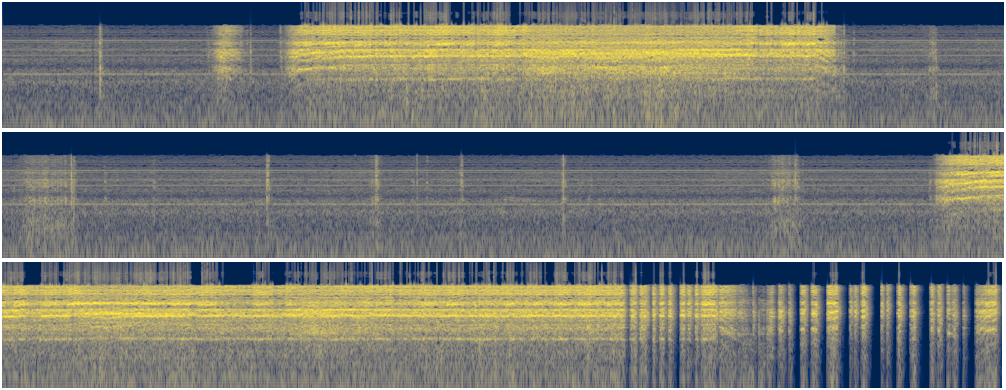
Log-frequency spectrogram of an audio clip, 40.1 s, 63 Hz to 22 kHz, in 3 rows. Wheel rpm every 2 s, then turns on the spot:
0, 10, 90, 160, 160, 140, 10, 10, 0, 10, 0, 0, 0, 50, 160, 160, 160, 160, 110, 120.
14-16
